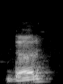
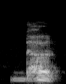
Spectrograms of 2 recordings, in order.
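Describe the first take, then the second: First: Dar with short vowel and airless d; no puff on the d of Dar; unaspirated d. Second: Dhar with short vowel and a puff of air; aspirated dh. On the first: Teacher giving the word for rate, unaspirated d in Dar. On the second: Teacher contrasting with rate, aspirated dh in Dhar. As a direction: breathe out on the dh of Dhar. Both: Shown as a demonstration. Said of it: "the power of aspiration".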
